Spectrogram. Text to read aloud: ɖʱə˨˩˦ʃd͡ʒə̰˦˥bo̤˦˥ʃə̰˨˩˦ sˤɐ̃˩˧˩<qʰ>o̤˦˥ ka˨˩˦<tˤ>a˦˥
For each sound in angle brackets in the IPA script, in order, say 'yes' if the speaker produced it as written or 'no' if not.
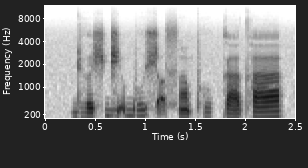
no, no

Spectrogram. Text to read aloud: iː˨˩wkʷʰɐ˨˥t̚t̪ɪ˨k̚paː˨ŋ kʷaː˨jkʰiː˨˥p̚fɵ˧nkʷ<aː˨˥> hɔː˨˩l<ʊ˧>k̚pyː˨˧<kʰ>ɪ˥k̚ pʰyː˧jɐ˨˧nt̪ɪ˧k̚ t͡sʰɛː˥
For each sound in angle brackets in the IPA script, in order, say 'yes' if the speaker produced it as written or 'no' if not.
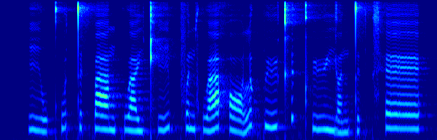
yes, yes, yes

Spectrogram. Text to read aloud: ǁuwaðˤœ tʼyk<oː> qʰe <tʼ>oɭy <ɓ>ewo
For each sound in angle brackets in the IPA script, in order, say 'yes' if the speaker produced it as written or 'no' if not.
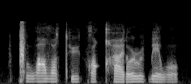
no, no, yes

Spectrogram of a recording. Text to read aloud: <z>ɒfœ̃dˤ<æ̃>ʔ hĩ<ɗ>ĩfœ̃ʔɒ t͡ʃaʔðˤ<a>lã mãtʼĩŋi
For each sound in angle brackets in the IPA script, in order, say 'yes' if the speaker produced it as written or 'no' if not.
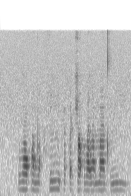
no, no, no, yes

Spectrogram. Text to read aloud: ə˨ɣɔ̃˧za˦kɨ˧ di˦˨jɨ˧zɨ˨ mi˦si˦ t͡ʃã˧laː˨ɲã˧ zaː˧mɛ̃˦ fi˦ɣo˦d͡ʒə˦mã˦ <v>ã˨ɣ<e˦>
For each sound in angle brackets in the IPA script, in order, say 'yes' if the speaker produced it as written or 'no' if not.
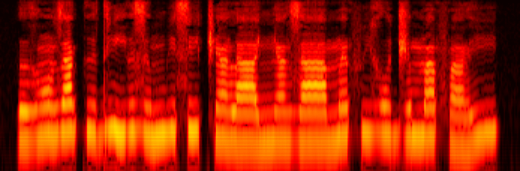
no, no

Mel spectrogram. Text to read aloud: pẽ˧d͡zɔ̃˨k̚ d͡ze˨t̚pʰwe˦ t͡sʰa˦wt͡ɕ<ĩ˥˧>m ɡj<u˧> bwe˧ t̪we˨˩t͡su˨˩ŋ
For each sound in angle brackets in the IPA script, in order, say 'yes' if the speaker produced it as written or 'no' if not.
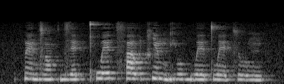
no, yes

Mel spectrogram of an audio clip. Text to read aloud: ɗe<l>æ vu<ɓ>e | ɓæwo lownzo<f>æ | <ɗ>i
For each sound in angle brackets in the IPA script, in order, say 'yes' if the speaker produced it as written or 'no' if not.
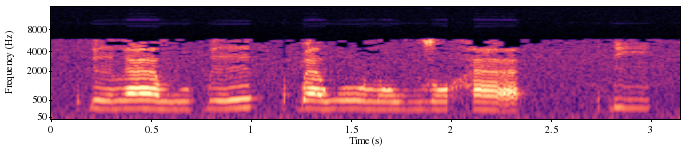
yes, yes, no, yes

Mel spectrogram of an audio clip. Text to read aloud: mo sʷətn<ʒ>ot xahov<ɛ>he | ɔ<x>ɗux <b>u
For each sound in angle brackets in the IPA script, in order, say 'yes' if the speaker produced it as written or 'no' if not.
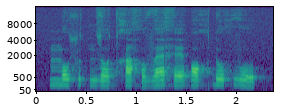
no, yes, yes, no

